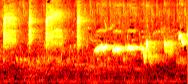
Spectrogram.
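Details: Forest-dwelling wild white-rumped shama singing to provoke rivals: repeated short harsh rasps at first, followed by a steady, sustained whistle that climbs toward the end.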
